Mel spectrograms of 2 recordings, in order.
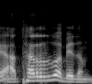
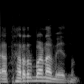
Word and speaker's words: Atharva Vedam: One should say Atharva Vedam, don't say Atharvana Vedam. Atharvana Vedam is wrong pronunciation. Atharvanaha was a rishi, so it's called Atharva Vedam.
